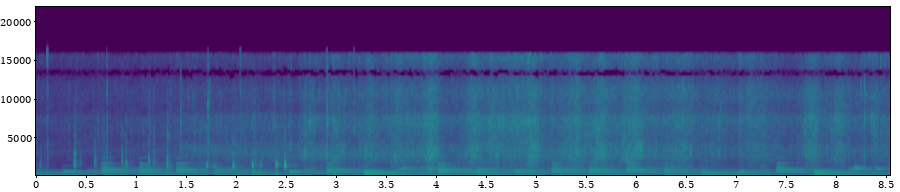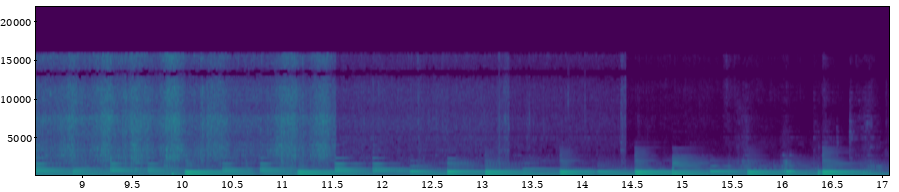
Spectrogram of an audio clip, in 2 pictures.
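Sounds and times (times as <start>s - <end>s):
spatula stirring: 0.0s - 13.3s
food sizzling in a frying pan: 0.0s - 14.2s
soft background music: 0.0s - 17.0s.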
